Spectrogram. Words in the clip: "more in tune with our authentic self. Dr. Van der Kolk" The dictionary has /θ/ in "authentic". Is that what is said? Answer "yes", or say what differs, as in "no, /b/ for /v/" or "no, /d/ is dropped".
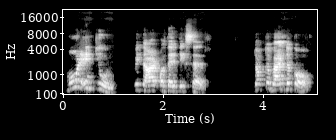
no, /t/ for /θ/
